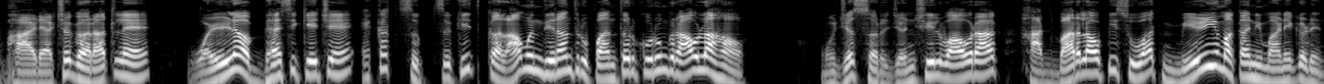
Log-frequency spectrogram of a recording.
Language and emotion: Goan Konkani, happy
